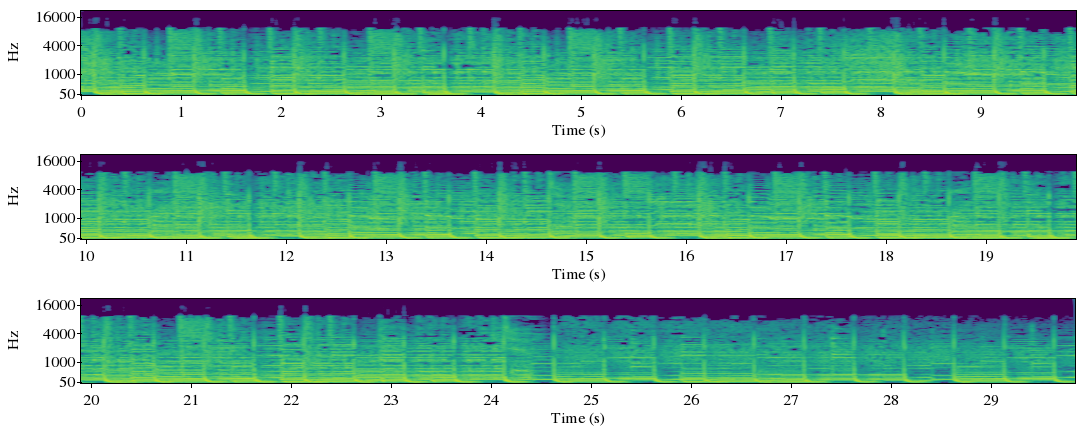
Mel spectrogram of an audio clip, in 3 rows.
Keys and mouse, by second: 1.5-2.3 middle drag, 3.3-5.1 middle drag, 5.1-16.1 drag, 7.3 e, 10.2 w, 14.3 middle click, 14.3 right click, 14.6 middle click, 14.6 right click, 16.1-27.4 middle drag, 26.7 KP_Decimal, 27.4 click, 27.5 middle click, 27.6-28.2 right drag, 29.3 ctrl+z.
